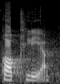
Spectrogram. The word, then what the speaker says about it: cochlea: English language में हम सिलेबिकेट करते हैं, मतलब COCH इज one sound, a slash, so that's cock, and then you pronounce it as cochlea, okay, and LEA का अलग pronunciation।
